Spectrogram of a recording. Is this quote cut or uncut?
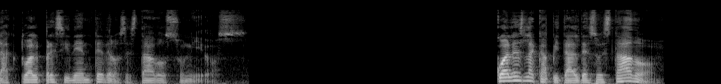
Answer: uncut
